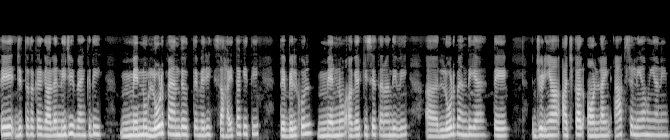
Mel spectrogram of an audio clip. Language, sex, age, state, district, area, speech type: Punjabi, female, 30-45, Punjab, Kapurthala, urban, spontaneous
